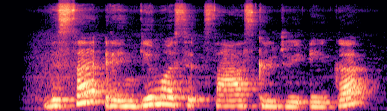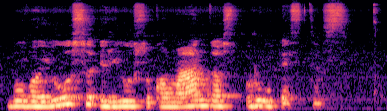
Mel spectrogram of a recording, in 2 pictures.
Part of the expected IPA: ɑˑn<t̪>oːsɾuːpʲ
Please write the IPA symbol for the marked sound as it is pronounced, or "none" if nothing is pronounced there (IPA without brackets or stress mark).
d̪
